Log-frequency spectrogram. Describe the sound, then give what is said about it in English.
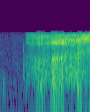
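A person snores loudly, a harsh, raspy rattle that starts abruptly and carries on with low, fluttering throaty pulses, with no talk over it. “What's all that snoring and stuff back in there?”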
